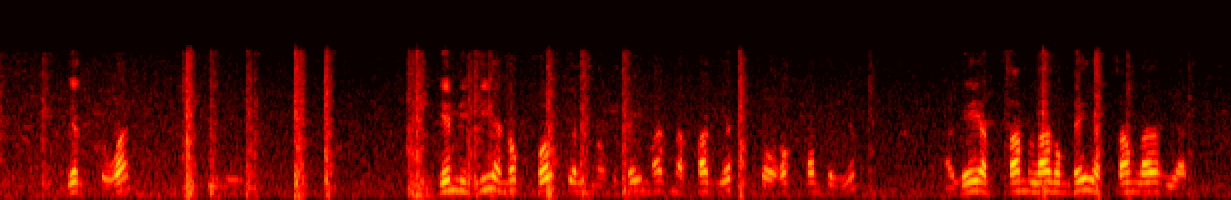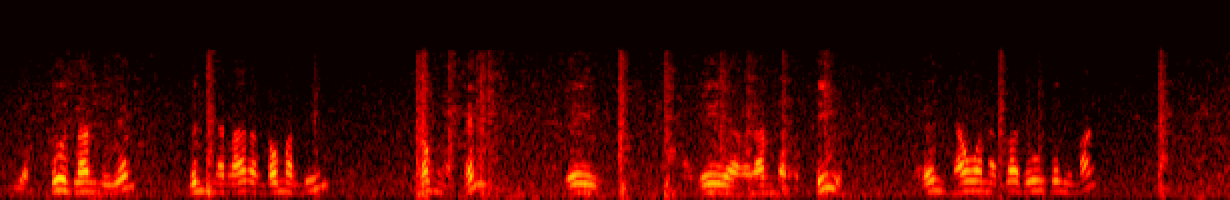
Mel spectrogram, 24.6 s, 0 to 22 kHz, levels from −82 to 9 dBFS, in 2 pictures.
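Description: Throughout the speech, noise suppressor artifacts can be heard. The suppressor pushes the room noise, which sits about 10 dB under the voice, down by about 20 dB between phrases. The background then swells back under each word and leaves a faint residue. On a spectrogram, the gaps between utterances turn dark.

From 0.66 to 2.57 s, and again from 4.19 to 23.27 s, there is speech cut by the noise suppressor. It mistakes quiet parts of the voice for noise and lowers them by up to about 21 dB. That affects roughly 0.7 s of the first stretch and around 5 s of the second. Soft consonants and word endings sound swallowed. In the waveform, word tails thin out abruptly, and the spectrogram loses the faint consonant energy up toward 8 kHz.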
